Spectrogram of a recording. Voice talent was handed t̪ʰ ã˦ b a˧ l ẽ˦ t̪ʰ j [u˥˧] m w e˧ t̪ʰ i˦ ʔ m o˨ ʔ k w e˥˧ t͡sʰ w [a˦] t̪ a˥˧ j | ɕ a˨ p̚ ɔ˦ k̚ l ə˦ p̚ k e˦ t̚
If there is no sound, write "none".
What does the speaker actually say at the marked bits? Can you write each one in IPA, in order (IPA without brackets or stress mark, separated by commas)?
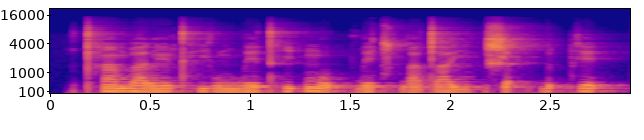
u˧, a˧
